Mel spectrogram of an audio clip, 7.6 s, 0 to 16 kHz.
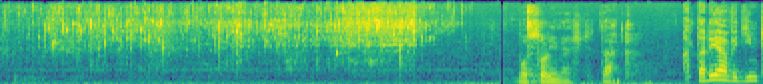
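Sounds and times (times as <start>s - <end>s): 
water pouring into a cooking pot: 0.0s - 4.7s
speech: 5.2s - 6.4s, 7.0s - 7.6s.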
